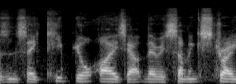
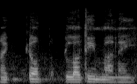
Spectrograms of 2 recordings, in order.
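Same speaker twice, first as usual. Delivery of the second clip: very quiet aside, muttered under the breath; 3 semitones lower, 14 dB quieter than usual. In character, after promising to tend the prince's wounds: muttering under breath. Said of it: "I shall mutter under my breath".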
